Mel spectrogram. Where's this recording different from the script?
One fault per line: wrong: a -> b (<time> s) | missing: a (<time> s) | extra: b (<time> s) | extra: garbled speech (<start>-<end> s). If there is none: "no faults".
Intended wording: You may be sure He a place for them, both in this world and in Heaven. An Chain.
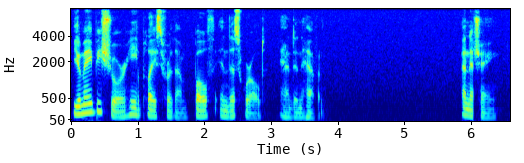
no faults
